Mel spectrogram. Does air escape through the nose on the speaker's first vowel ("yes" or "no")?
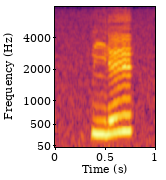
yes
